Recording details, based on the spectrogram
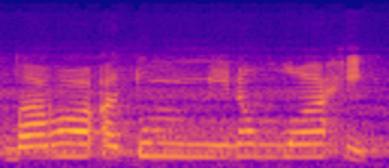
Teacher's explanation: pada kalimat baraatum baris dua berjumpa dengan mim. Maka hukum bacaan didengungkan dikarenakan mim termasuk kepada huruf idgham bighunah.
